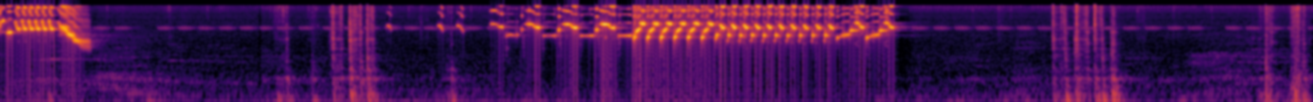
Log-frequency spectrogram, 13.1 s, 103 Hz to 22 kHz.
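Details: Mixto, a goldfinch and canary hybrid, gives a brief clean song in the copiaMalaga style, recorded in 2022. A burst of rapid high chirps lasts a few seconds, with scattered clicks and knocks before and after.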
